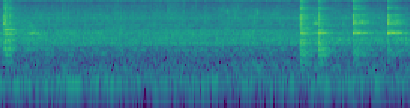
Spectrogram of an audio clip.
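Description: Chicken tikka in its masala sizzling steadily in a grill pan. There is a sharp clink at the start and a quick run of metal clinks about three seconds in as a utensil knocks against the pan.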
